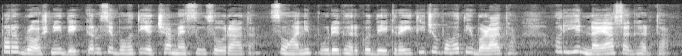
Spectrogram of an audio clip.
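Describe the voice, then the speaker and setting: A woman narrating a romance audio serial in a steady storytelling manner, voicing every character herself. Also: a little high, normal speed, a little hiss or hum.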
